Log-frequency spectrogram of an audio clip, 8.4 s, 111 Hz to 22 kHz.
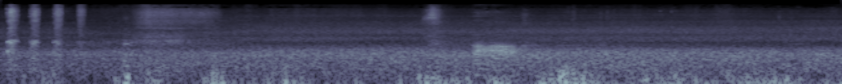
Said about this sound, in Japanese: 3月の海ですからね。ちょっと風が強くて寒いですけど、何人か浜辺で走ってる人いますね。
